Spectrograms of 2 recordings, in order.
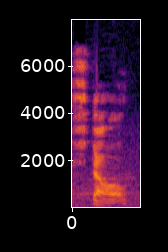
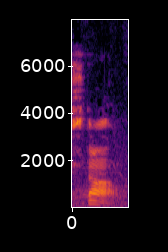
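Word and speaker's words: Staehle: in the plate Marg I believe his name's pronounced all sta eh le I think the H is silent I'm not quite sure so I'll be calling him stall Marv stall comes up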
